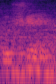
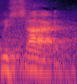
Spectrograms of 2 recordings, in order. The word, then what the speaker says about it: Bouchaine: Bouchaine. Bouchaine, thank you. What did I say? Bouchard, my fault.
